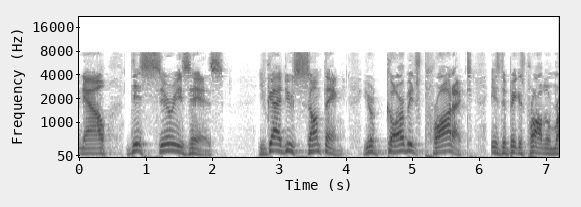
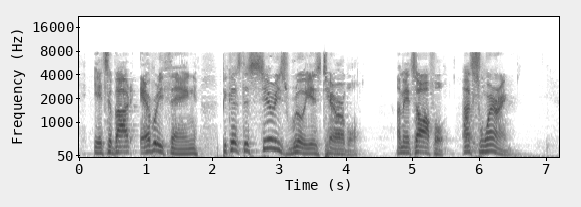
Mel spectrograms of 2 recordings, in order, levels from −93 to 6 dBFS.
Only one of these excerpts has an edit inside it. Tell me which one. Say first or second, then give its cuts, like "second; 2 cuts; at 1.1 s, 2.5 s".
second; 1 cut; at 5.8 s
